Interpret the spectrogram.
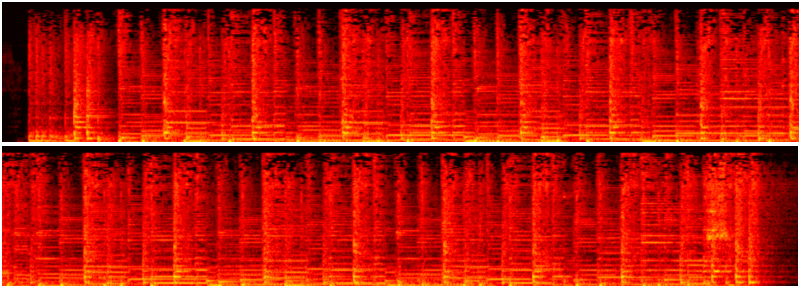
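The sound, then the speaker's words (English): A bright, upbeat trivia sounder jingle plays loud and up front, full instrumentation over a steady driving beat for about twenty seconds, then cuts off quickly at the end. No one speaks over it. “The trivia sounder? Trivia sounder.”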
